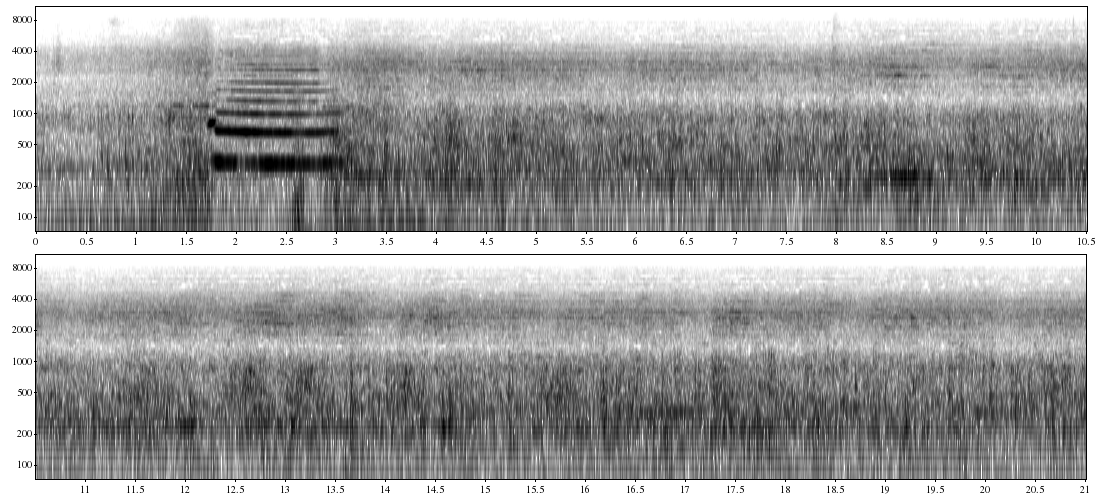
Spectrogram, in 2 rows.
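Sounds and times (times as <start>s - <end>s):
train wheels clickety-clack: 0.0s - 21.0s
train horn blast: 1.6s - 4.5s.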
